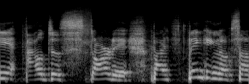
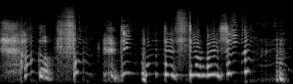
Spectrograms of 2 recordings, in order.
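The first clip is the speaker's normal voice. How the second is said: high, strained mock exasperation; hammed-up frustrated whine; imitating frustrated struggle; 9 semitones higher than usual. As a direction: fight with a tricky garment as you speak. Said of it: "Like, struggled to put it on".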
